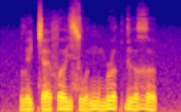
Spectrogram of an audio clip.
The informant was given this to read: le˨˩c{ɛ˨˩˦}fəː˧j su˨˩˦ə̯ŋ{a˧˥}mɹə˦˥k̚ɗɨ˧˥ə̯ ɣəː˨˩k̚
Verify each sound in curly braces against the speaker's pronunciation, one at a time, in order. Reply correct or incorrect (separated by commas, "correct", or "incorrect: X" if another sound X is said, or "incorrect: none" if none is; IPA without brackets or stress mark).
correct, incorrect: ə˧˥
